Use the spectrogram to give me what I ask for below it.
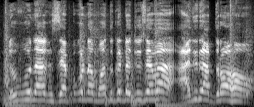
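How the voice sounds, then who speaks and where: An actor playing a loud, brash friend who mocks and jokes and wants to drink. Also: male voice, very high-pitched, flat delivery, rapid-fire. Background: film score music.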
